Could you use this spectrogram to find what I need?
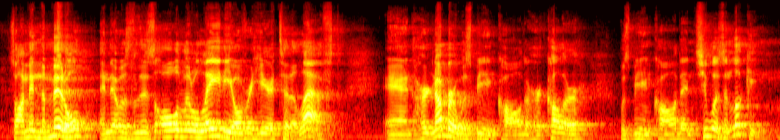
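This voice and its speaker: An American accent comes through with lively intonation at a fairly quick pace. Noticeable background noise runs underneath. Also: man. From South Florida, US. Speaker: stand-up comedian. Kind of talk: stand-up comedy set.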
